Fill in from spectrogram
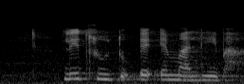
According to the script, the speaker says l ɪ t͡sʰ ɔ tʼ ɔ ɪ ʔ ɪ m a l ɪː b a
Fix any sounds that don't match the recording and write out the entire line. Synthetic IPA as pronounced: l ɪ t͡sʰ u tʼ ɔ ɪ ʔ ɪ m a l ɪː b a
